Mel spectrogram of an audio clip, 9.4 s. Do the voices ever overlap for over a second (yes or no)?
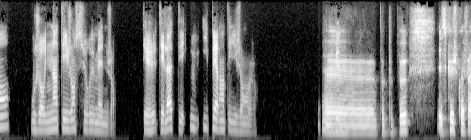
no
